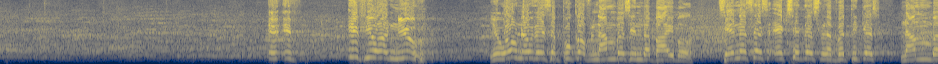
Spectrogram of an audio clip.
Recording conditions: large echoing room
